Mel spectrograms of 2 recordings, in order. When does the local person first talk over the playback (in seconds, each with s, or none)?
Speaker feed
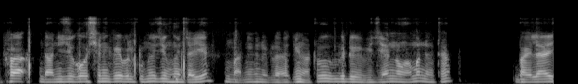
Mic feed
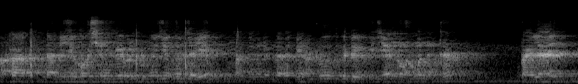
none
